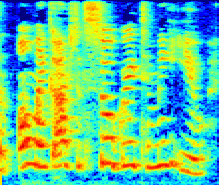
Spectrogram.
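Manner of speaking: bubbly, overjoyed, high, super-excited gushing cleric voice. Showing how a dwarven cleric they played talked; super excited dwarven cleric voice. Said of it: "And she talked like this".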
